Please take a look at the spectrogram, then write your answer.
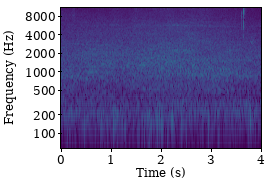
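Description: A steady, continuous wash of road traffic noise, a low rumble under a broad hiss that holds an even level throughout, with no distinct passing vehicles and no voices, heard while sitting outside in the evening.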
